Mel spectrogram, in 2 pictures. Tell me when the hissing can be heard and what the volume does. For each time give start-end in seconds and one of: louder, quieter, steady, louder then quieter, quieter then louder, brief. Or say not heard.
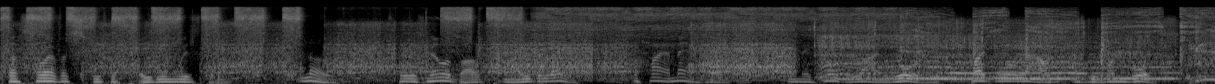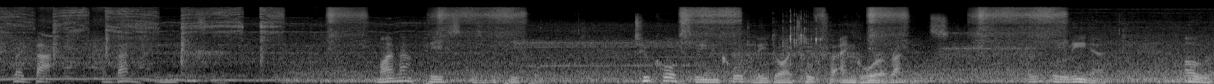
0.0-24.2 louder.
